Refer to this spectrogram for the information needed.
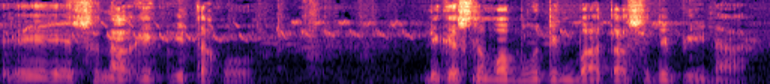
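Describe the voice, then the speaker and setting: A man playing a good-natured older plantation worker in a Filipino radio drama, folksy and unhurried. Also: low voice, huge pitch swings, creaky, background noise, full character voice. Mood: approving.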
